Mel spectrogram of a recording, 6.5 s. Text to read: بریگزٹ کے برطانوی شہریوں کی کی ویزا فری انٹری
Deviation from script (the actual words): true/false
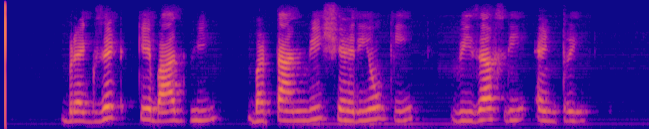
true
